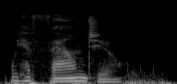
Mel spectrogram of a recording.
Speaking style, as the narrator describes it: they whispered only

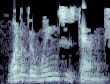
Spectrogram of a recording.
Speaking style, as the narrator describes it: she said quickly

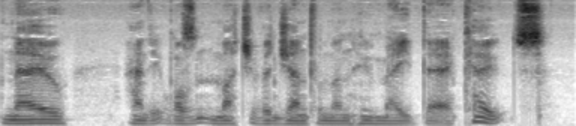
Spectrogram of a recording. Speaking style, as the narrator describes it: Lupin, with a laugh, replied

